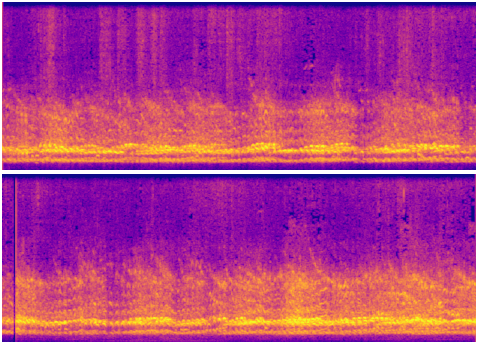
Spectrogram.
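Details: Many mountain frogs crowding a mountain pond after a rain that barely wet the ground, singing in their once-a-year breeding gathering; a thick wall of rapid, overlapping croaks throughout, with a faint low hum entering in the second half.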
